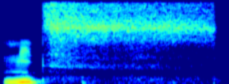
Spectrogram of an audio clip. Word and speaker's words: mitsukeru: And then to find is mitsukeru. This U here is silent. So you don't pronounce it for some reason. This is mi. This is tsu. So mits. And then we need ke.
